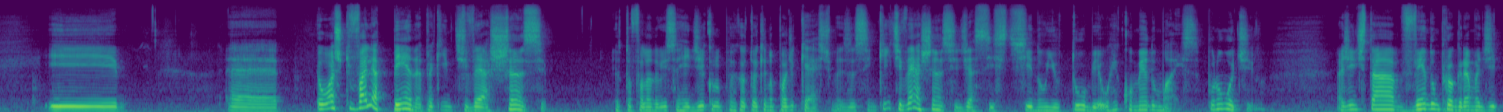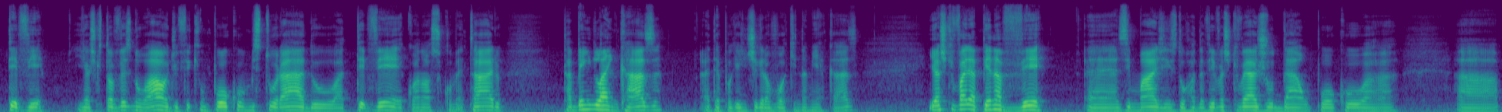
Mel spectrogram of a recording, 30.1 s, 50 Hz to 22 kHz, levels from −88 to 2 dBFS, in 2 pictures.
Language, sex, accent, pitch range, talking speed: Portuguese, male, Brazilian, 115-135 Hz, 195 wpm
